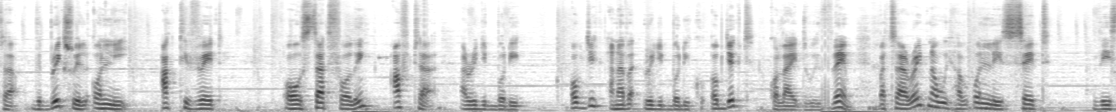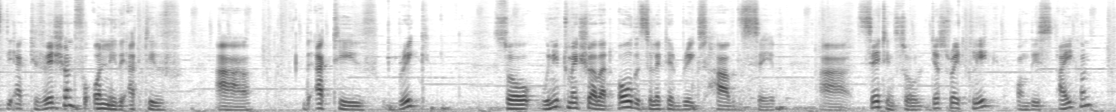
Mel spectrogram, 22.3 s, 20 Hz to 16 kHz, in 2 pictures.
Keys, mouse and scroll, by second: 0.0 `, 1.6 scroll down 2, 2.2 scroll down 1, 9.9 scroll up 4, 15.0 space, 15.6 Escape, 20.6 right click.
